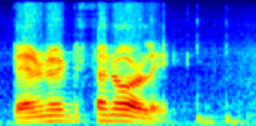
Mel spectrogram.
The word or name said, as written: Orley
